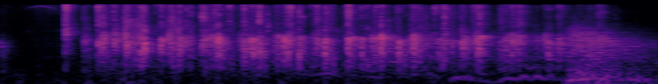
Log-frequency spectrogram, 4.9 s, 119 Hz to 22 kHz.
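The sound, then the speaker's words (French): On the live France 5 show La Grande Librairie, an audience bursts into sustained applause after a poem reading, many hands clapping in a dense, steady patter that stays loud for several seconds before fading, with a faint murmur of voices underneath. “Franchement, nous aussi, on peut applaudir quand même.”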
